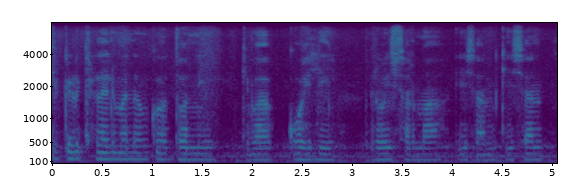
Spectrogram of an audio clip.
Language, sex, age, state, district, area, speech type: Odia, male, 18-30, Odisha, Ganjam, urban, spontaneous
